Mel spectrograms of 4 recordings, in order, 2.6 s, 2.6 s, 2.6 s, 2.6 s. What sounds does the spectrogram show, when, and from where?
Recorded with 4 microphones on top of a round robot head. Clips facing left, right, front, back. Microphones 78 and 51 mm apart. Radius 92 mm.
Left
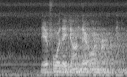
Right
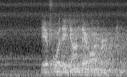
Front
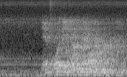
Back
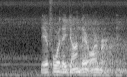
0.8 s a man speaking: 175° left, 1.8 m; by 2.5 s 175° right, 2.5 m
